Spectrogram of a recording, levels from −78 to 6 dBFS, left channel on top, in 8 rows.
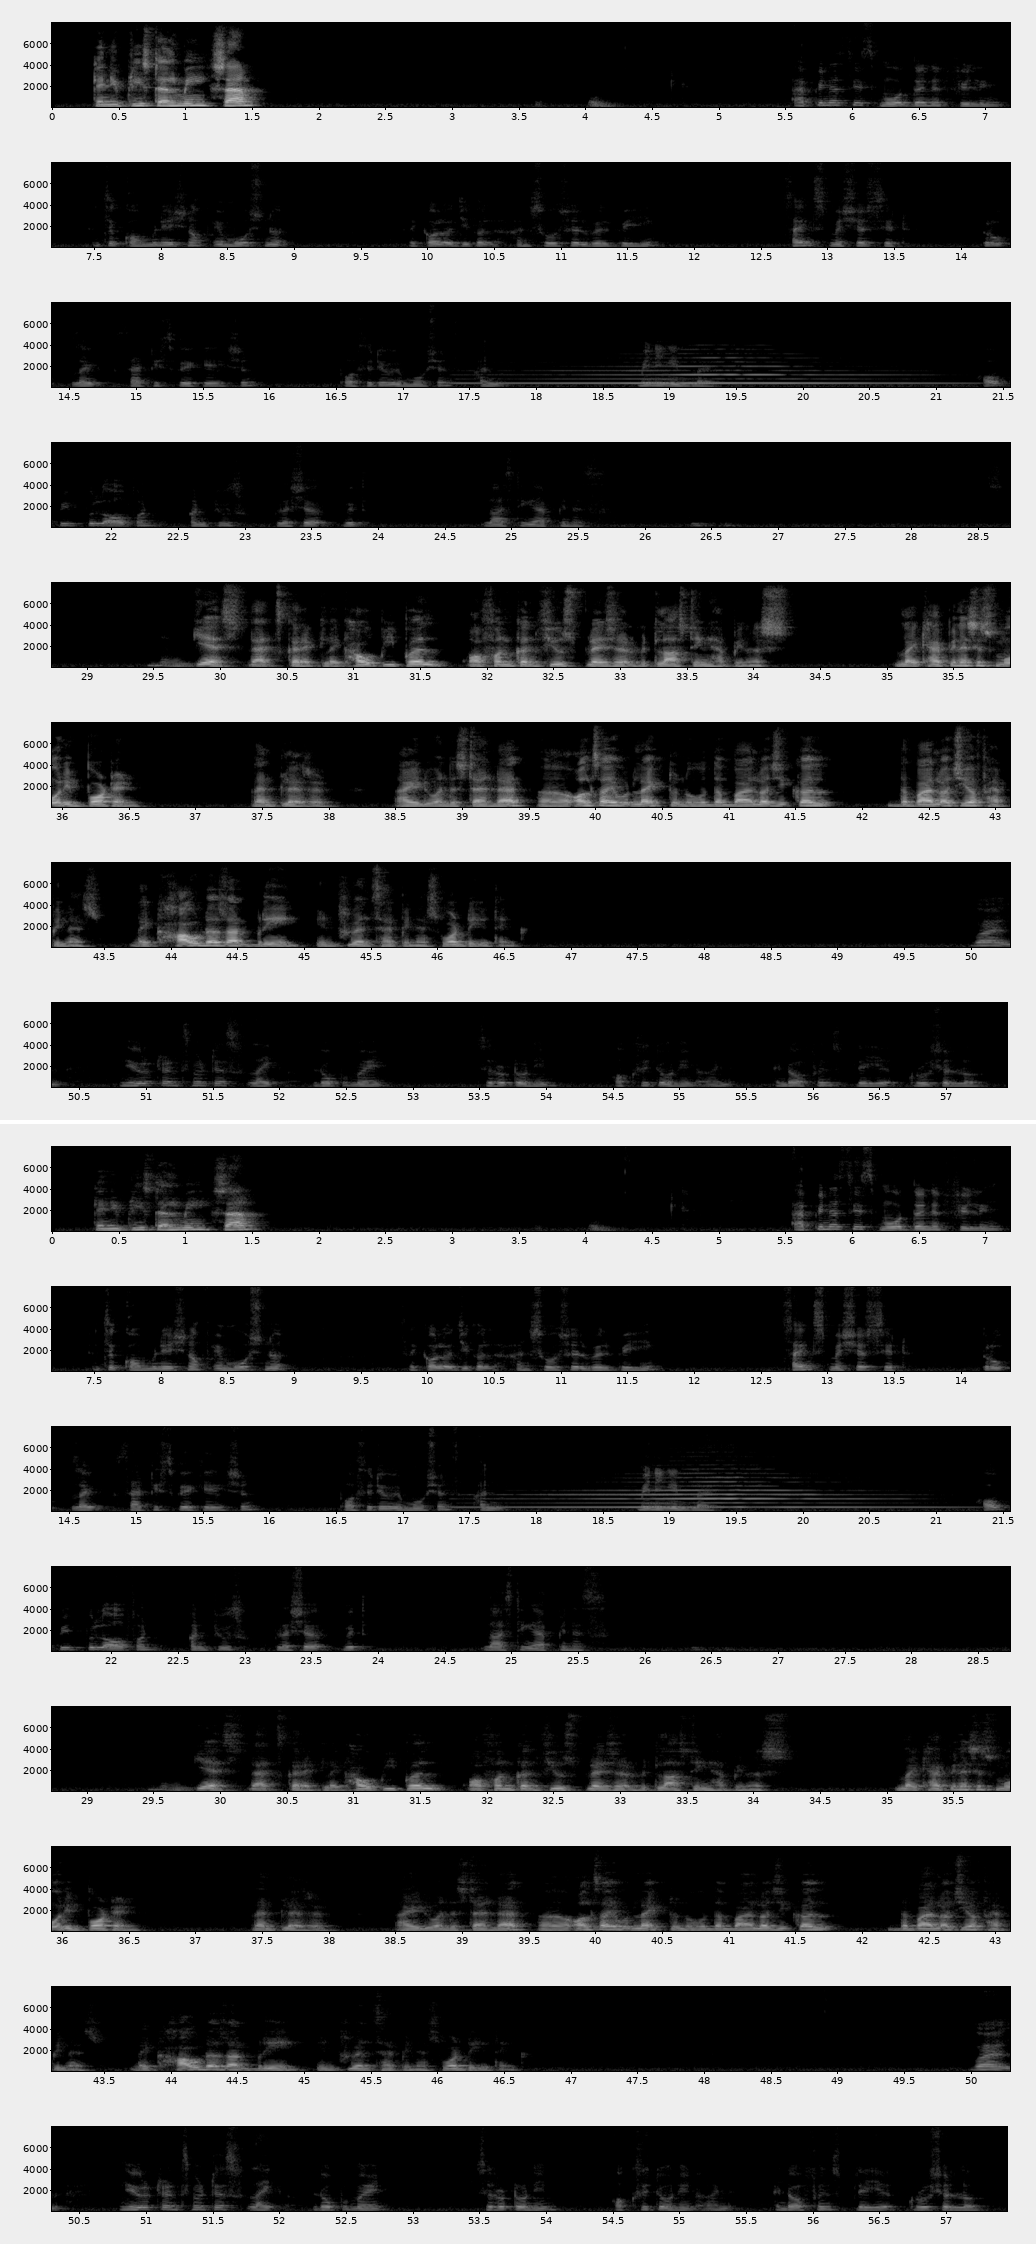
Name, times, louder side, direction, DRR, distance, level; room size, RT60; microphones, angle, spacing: voice 1, 0.3-1.5 4.0-4.2 29.5-34.2 35.1-36.6 37.4-38.0 38.5-41.8 42.2-43.4 43.7-46.6, left 6 dB, 75° left, 0.5 m, -29 dB
voice 2, 5.5-7.2 7.5-9.0 9.9-11.8 12.7-13.6 14.2-15.9 16.5-17.8 18.8-19.4 21.3-23.9 24.8-25.7 50.0-50.5 50.8-52.8 53.5-54.1 54.5-55.4 55.7-57.3, right 2 dB, 20° right, 0.6 m, -44 dB
sound 1, 17.3-21.3, left 1 dB, 85° right, 1.2 m, -46 dB
5.1 x 4.4 x 5.2 m
head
